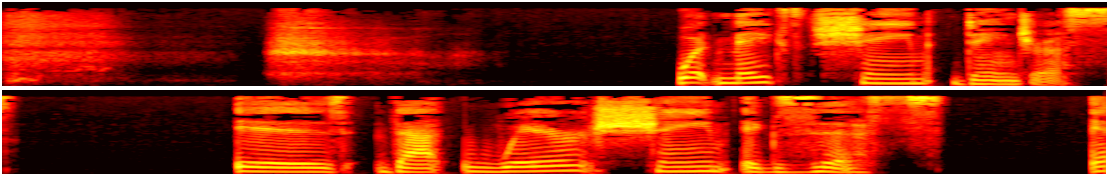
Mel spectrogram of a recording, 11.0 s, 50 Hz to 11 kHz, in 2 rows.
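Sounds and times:
deep breaths: 1.3 - 2.4
speech: 3.4 - 5.6, 6.7 - 10.0.

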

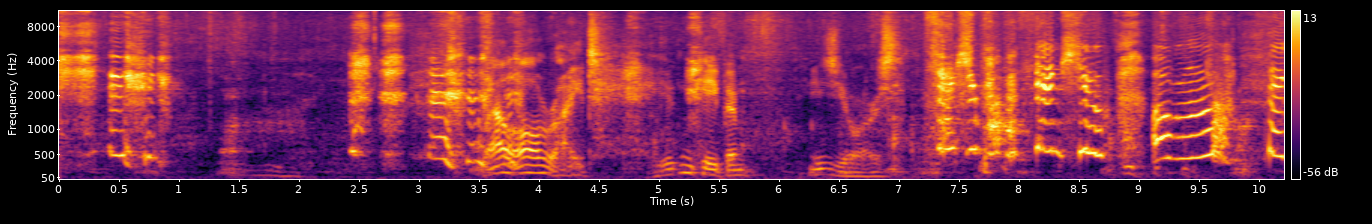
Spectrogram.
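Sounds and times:
piglet grunting and snorting: 1.3 - 2.1, 6.9 - 10.2
laughter: 2.4 - 4.4
speech: 3.5 - 10.2.

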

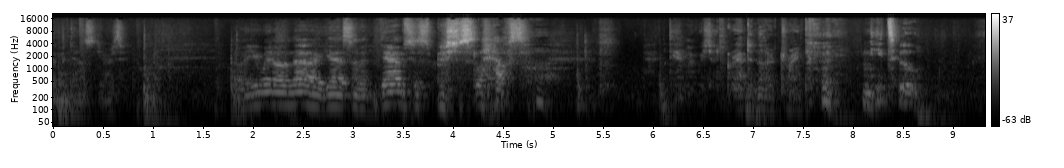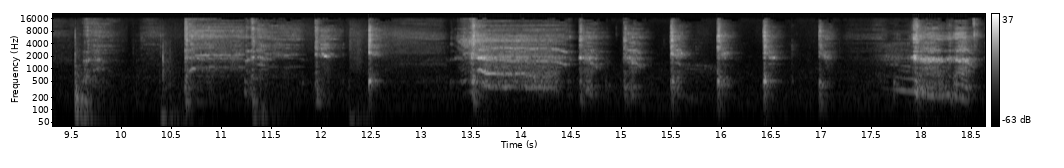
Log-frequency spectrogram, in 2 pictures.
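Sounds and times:
speech: 1.9 - 5.1, 6.8 - 8.8, 9.5 - 9.9
man coughing in a prolonged fit: 9.6 - 10.0, 10.6 - 12.7, 13.3 - 18.6.

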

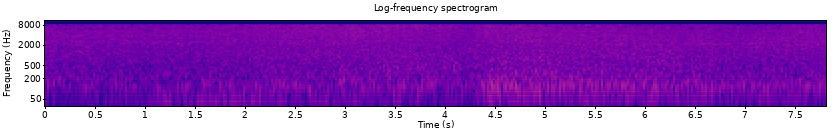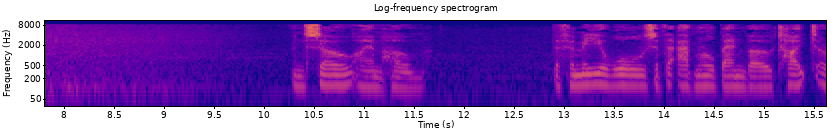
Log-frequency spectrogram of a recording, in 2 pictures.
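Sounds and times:
ocean surf roar: 0.0 - 15.6
speech: 10.3 - 11.7, 12.9 - 15.6.

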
